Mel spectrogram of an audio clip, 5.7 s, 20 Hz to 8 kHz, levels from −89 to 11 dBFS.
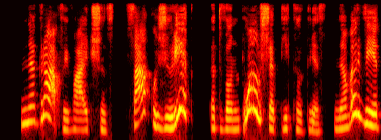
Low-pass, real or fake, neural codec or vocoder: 7.2 kHz; fake; codec, 16 kHz, 4.8 kbps, FACodec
